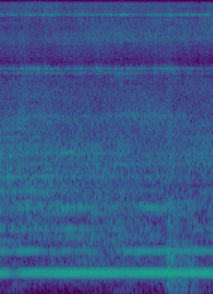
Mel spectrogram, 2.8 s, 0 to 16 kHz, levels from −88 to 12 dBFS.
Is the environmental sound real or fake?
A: fake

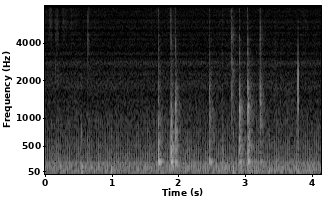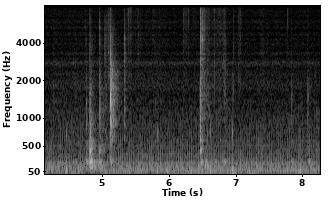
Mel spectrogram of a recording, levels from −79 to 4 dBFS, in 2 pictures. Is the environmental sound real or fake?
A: fake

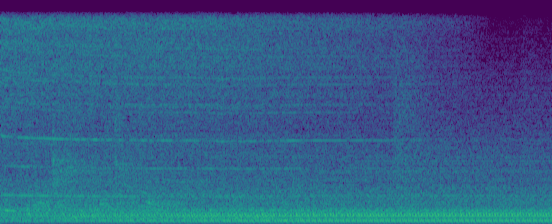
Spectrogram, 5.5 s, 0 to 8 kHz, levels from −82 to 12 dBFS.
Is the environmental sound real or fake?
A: real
